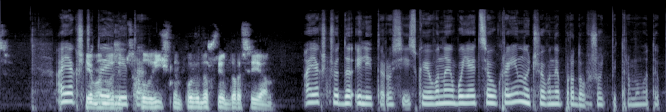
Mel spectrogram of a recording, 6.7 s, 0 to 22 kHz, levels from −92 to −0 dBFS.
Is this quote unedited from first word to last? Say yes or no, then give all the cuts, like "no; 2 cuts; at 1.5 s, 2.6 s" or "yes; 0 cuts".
no; 1 cut; at 2.9 s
